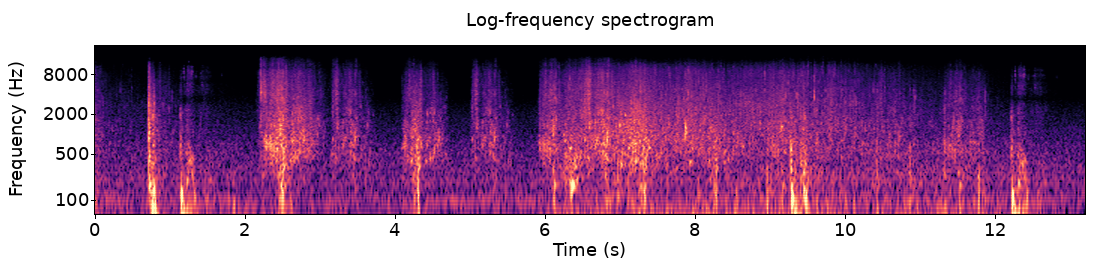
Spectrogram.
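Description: Water splashes as a swimmer paddles steadily.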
